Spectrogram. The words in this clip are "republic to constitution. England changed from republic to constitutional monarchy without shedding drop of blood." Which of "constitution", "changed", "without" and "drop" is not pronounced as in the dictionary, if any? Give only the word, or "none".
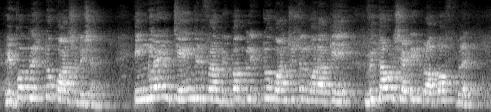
without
